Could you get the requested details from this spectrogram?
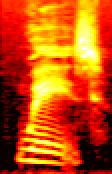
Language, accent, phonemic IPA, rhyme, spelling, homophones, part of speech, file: English, US, /weɪz/, -eɪz, ways, weighs, noun, En-us-ways.ogg
- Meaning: 1. plural of way 2. A distance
